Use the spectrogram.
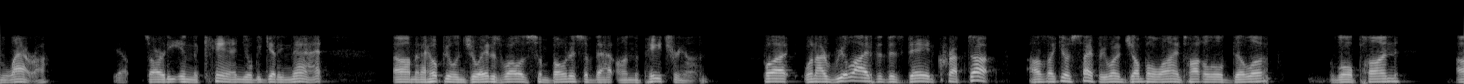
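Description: A speech clip coded throughout with the Speex codec. Its hoarse, noisy texture and noise-like top band fit a low setting around 11 kbps. Too few bits reach the excitation, so detail turns rough. VoIP packet loss concealed by the speech codec breaks in three times. At 6.89 to 7.05 s, after "of that on the", about 100 ms is lost. At 8.69 to 8.75 s, between "when I" and "that this day had", about 20 ms goes. At 12.63 to 12.84 s, gaps are scattered, the longest about 60 ms. Each time, the decoder stretches its last sound and lowers its gain frame by frame.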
